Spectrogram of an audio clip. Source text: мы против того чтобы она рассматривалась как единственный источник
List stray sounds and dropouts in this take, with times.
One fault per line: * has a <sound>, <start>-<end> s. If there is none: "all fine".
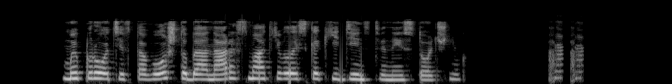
* has a laugh, 5.5-5.8 s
